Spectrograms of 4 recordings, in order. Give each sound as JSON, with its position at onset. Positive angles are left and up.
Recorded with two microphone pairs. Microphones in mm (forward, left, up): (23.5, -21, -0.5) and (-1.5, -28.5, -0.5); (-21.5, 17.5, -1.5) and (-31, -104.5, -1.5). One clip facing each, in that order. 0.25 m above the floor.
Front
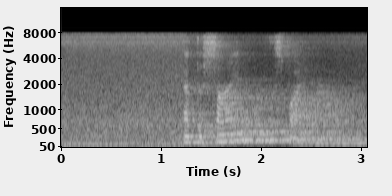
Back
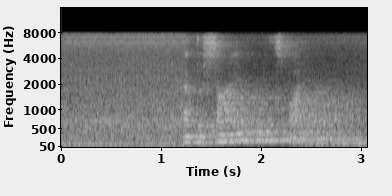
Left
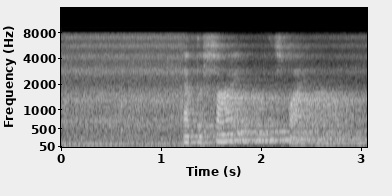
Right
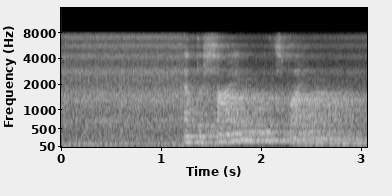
{"t": 1.2, "sound": "a man speaking", "azimuth_deg": 100, "distance_m": 1.2}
